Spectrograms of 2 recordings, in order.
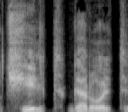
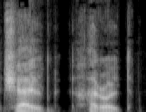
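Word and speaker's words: Childe Harold: Пушкин и в статьях до конца писал «Чильд Гарольд» вместо «Чайльд Харольд».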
